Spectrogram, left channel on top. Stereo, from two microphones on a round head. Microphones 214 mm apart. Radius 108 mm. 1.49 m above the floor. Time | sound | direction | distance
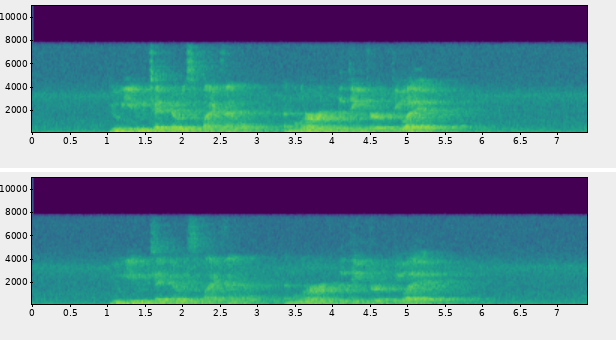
1.0 | a man speaking | 55° left (ahead or behind) | 8 m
